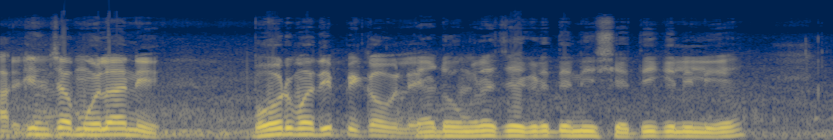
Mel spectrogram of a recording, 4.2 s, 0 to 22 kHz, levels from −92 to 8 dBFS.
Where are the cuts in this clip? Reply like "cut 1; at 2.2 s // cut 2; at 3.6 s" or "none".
cut 1; at 2.0 s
